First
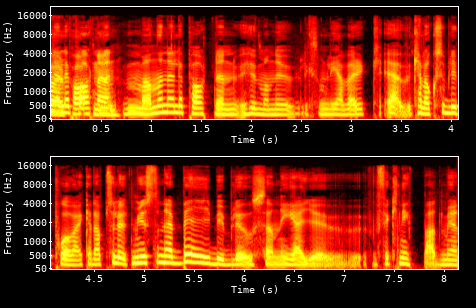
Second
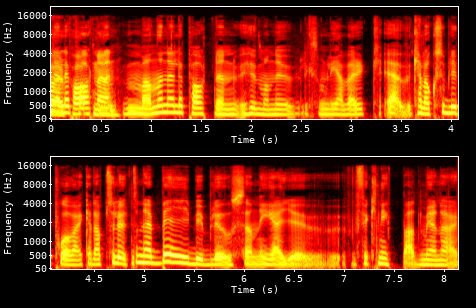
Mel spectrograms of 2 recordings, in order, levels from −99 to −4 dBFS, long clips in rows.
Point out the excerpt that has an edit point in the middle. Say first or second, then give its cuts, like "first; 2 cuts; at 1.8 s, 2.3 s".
second; 1 cut; at 4.9 s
